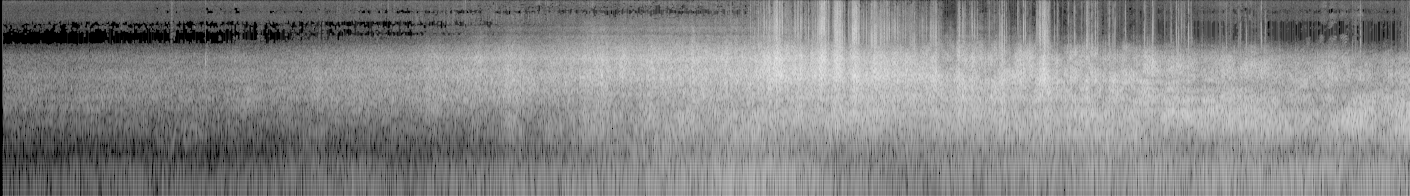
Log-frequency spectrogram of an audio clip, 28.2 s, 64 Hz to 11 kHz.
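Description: A MiG-29 fighter's twin RD-33 turbofan engines at takeoff power, growing steadily louder over the first half as the jet approaches. It then stays loud, with a deep rumble and a spell of sharp crackling from a little past halfway, as it passes and climbs away.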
